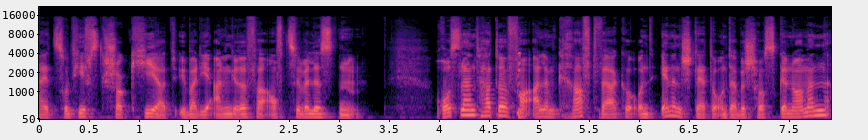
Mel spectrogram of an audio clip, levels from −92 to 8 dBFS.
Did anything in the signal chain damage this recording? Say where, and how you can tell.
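Yes. At 4.77 to 4.81 s the speech jumps forward. This is likely a broken MP3 bit reservoir at the codec or storage stage: frames were lost, so the next frame, roughly 26 ms long, decoded borrowed bits from the wrong data.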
